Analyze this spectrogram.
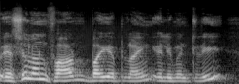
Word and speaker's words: echelon: एशेलॉन, इसको एकेलन क भी पढ़ते हैं लोग, आप नहीं पढ़िएगा। इसका जो उच्चारण है, प्रोनाउंसिएशन है, वो एशेलॉन है।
